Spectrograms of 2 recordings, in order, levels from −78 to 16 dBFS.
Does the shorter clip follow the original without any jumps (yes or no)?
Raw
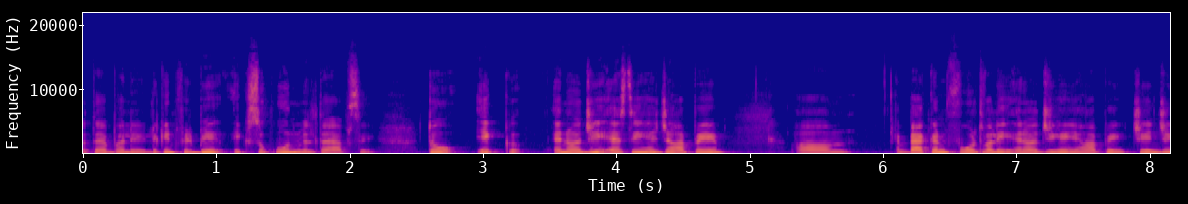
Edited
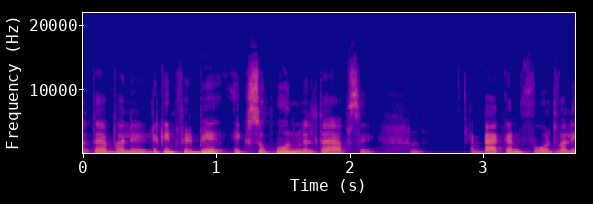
no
